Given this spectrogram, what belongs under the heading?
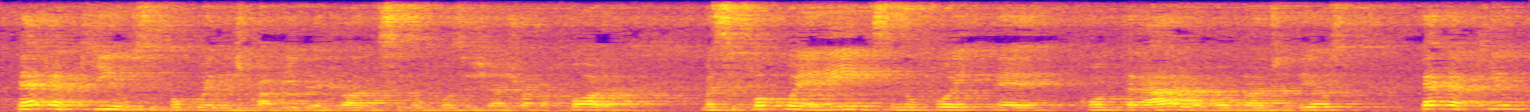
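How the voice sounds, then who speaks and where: A woman with a Brazilian accent preaching a lively sermon and acting out people's prayers with humorous asides. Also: mid-range voice, a little hiss or hum. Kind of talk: church sermon. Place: large church hall. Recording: echoey church hall, mic far off.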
